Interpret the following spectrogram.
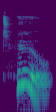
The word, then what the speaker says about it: two: sound or the O when we hear the sound in the word we're hearing ooh but it's spelled with the letter O this is the Heart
